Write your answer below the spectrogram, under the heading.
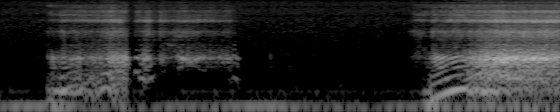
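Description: A softer, fluttering snore, a short pause, then a louder rattling snore begins; ordinary sleep snoring.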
